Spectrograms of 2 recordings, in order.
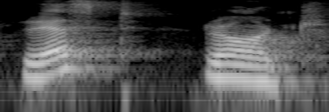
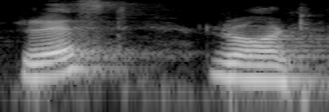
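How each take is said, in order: First: The word is said with two syllables. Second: The word is said with two syllables.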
